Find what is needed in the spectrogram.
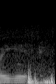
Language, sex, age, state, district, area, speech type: Manipuri, male, 60+, Manipur, Imphal East, rural, spontaneous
